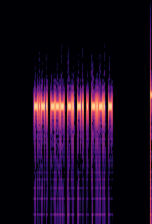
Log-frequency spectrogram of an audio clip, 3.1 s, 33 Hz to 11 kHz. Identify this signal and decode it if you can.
Morse code, heard as a keyed tone, about 50 wpm, 700 Hz. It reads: CONNECT
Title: Sentences from Top 1500 Words - New Word Drill - 50wpm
